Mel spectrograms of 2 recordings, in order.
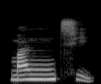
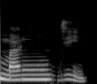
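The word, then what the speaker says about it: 많지: Kemudian ini juga ada man, ada hietnya ya. Kalau di sini kan harusnya hietnya mati. Hanya kan gak dibaca. Tapi karena dia ketemu sama jiet, dibacanya jadi manci. Bukan manji.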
